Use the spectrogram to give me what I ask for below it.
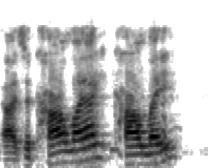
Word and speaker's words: Carleigh: Is it Carleigh? Carleigh? It's Carleigh. Carleigh, like Carly Simon.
